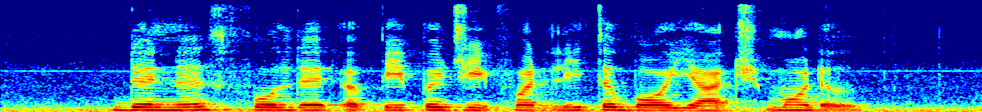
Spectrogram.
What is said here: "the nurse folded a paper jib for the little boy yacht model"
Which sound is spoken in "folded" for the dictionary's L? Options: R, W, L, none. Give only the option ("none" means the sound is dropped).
L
